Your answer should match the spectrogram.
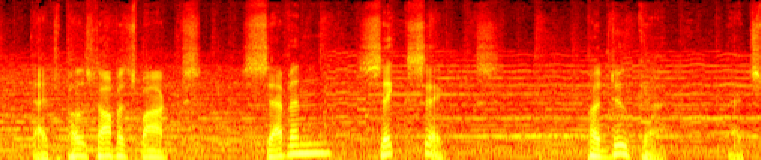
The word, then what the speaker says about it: Paducah: That's Post Office Box 766, Paducah. That's spelled P-A-D-U-C-A-H, Paducah, Kentucky 42002, USA.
